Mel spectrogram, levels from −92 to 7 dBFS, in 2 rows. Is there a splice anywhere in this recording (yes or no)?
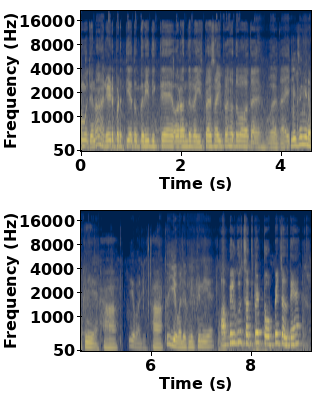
yes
